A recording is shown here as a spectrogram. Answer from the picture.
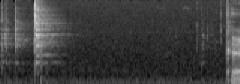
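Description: A metal screw lid coming off a small glass jar, with one sharp clink about a third of a second in.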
